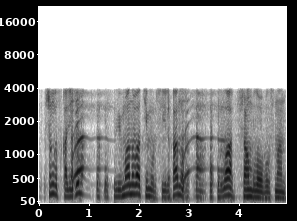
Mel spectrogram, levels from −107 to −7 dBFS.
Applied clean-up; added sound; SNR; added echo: neural mask model RNNoise.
